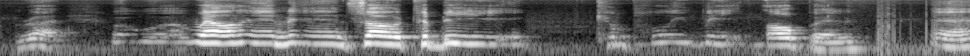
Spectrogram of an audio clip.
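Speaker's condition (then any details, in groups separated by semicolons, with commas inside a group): Cerebral palsy; from birth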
